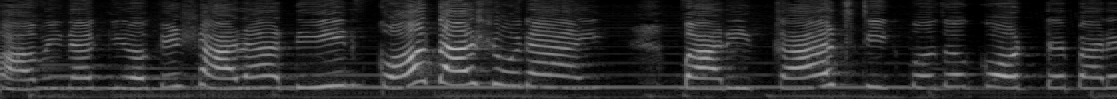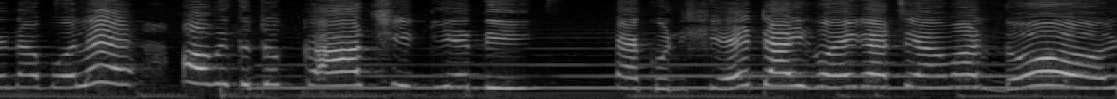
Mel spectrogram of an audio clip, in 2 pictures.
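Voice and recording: At a fairly slow pace, a woman uses a cartoonish character voice with a bright, sharp tone, an extremely high pitch and ordinary pitch variation.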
